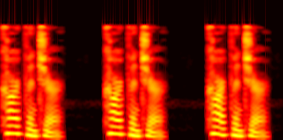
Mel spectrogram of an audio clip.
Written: karpenter

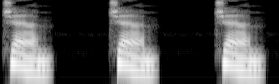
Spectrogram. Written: gemm

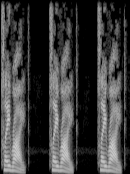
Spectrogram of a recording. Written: playwright

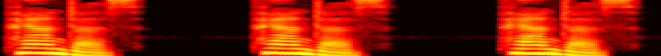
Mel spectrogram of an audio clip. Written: pandas

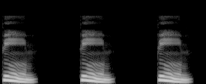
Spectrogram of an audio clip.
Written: beam

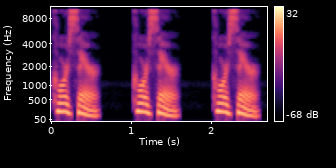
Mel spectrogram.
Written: corsair

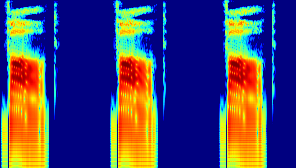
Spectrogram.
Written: vault

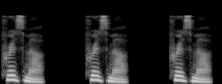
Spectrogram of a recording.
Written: prisma

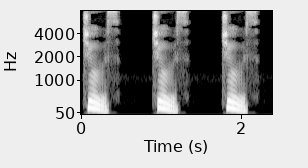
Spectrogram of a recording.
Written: guice

